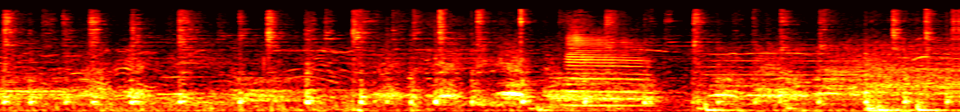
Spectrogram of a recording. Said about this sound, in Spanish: No puedo parar, la gente vitoreaba, de hecho, miraban el avión, cuando vieron el avión en el cielo, que yo allí se quería caer, las calles están inundadas de personas todavía ce- celebrando y festejando el triunfo de Argentina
